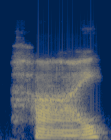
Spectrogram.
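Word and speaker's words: 海: Hai.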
